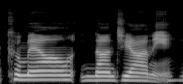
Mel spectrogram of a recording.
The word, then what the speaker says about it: Kumail Nanjiani: it's an eight episode True Crime docudrama starring Kumail nanjiani is that how it's pronounced yes yes yummy he's a yummy man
